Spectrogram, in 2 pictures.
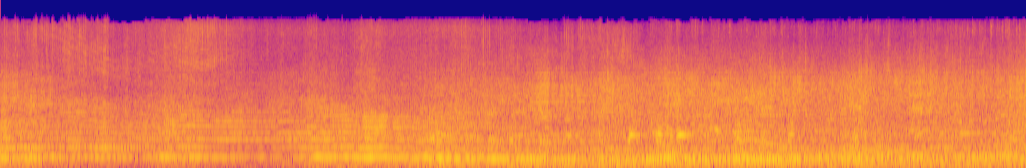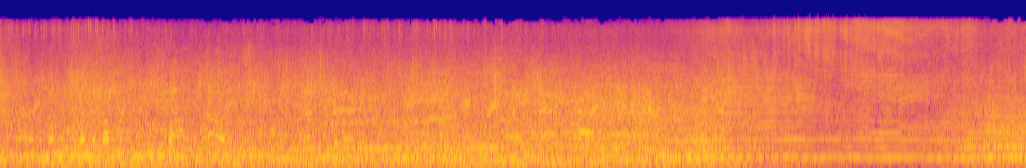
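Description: Race car engines roar loudly around a track outdoors.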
